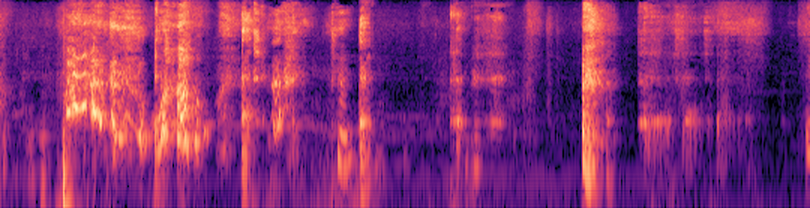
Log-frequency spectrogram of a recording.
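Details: Deliberate burping challenge between two friends: a loud belch followed by laughter and a few smaller burps in a quiet room.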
